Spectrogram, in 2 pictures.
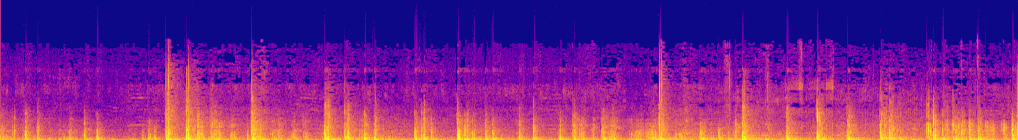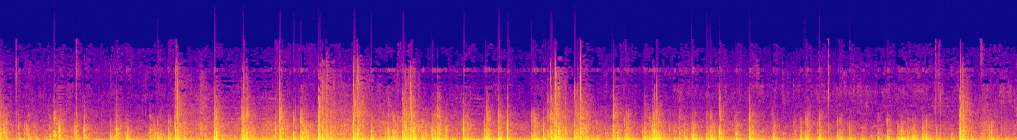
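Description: Large fireworks display: a dense, continuous barrage of shell bursts, several bangs a second.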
